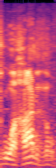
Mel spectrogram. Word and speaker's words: Guajardo: Oh, yes, that's Guajardo. Guajardo, okay, yeah.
